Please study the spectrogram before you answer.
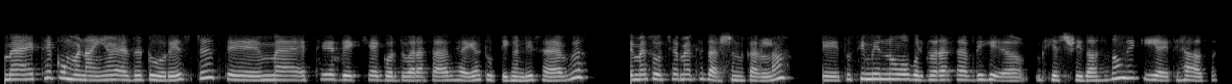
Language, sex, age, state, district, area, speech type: Punjabi, female, 18-30, Punjab, Muktsar, urban, conversation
